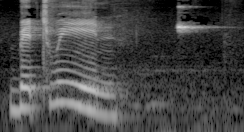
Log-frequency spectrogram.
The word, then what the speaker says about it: between: Excuse, between, cathedral. Lặp lại nào. Excuse thì E này được phát âm là Y ngắn. Between thì E này được phát âm là Y ngắn.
